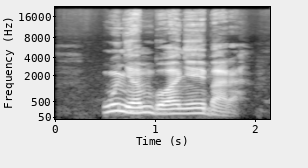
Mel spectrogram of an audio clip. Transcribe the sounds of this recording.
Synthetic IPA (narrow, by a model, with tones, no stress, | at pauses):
ŋʷu˦ɲe˨m̩˦bʊ˨ɔ˦ɲɪ˦ɪ˦ba̰˨ɾa̰˨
